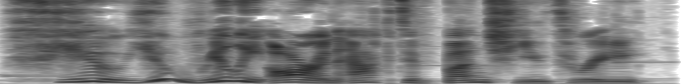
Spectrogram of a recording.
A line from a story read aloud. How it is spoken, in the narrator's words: Emily laughed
